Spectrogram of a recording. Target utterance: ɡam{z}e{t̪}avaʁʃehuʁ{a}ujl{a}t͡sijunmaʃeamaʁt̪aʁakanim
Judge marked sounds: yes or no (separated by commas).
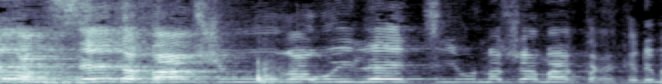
yes, no, yes, no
